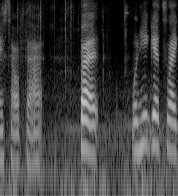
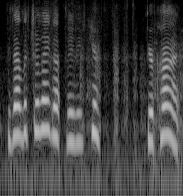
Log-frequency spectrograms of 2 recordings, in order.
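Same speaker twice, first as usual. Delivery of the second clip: higher pet-talk coaxing; coaxing dog; 5 semitones higher, faster than usual. Real, not acted. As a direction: coax the dog to lift its leg.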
